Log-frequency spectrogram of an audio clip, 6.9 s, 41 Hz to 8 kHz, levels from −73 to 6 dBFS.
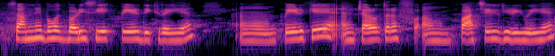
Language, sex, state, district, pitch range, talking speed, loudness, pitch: Hindi, female, Bihar, Gaya, 185-215 Hz, 175 wpm, -19 LUFS, 200 Hz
